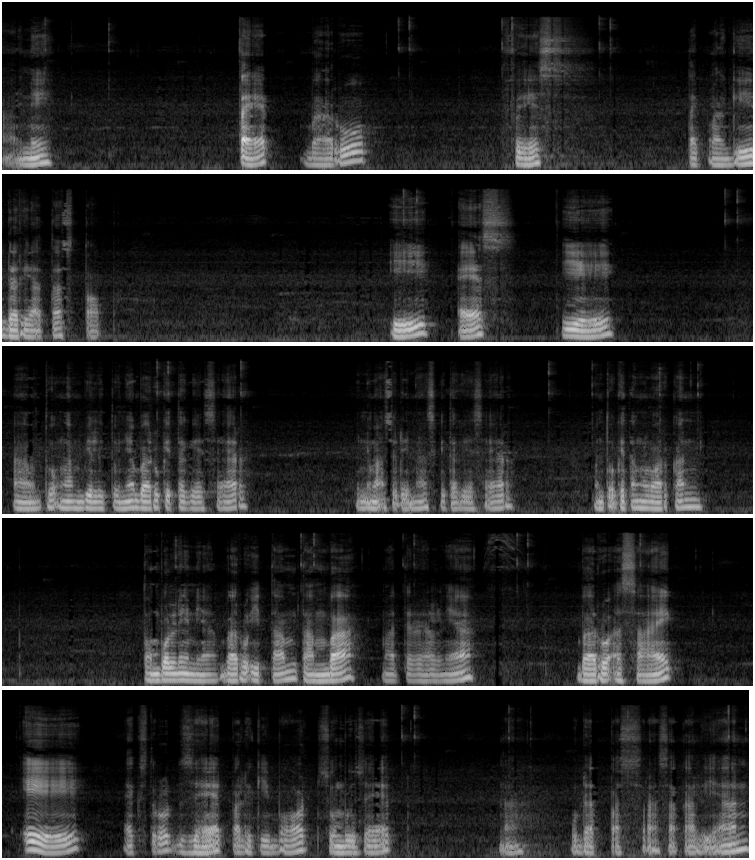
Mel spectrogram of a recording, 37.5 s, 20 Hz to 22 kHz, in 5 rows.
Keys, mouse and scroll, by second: 2.3-4.2 middle drag, 4.2 Tab, 5.8 click, 6.9 click, 9.4 i, 13.8 s, 18.4-19.4 drag, 22.7-26.8 middle drag, 27.3-28.4 drag, 29.6-32.0 drag, 32.0 e, 37.0-37.5 middle drag.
